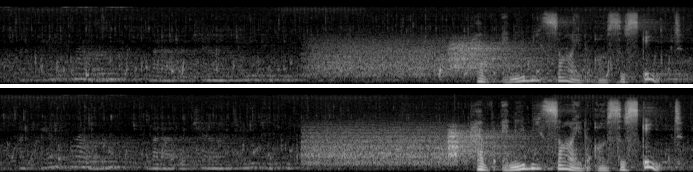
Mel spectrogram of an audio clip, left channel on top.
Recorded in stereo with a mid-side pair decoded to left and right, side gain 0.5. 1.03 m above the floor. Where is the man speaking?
50° right, 0.5 m.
